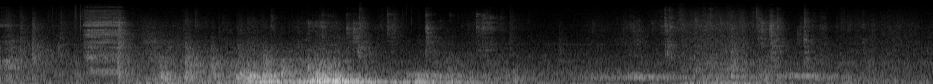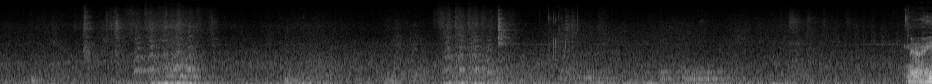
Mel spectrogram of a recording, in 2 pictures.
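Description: Pigeons coo softly in the stairwell of an abandoned apartment building, with low, muffled calls echoing on and off under a person's intermittent talking and footsteps.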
